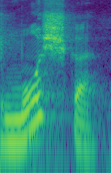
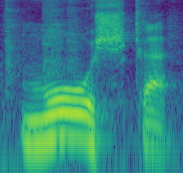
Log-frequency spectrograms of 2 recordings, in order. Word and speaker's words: mosca: terminada em a ninguém mas mosca era acentuada exatamente para marcar a pronúncia fechada né mosca é muito interessante eu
